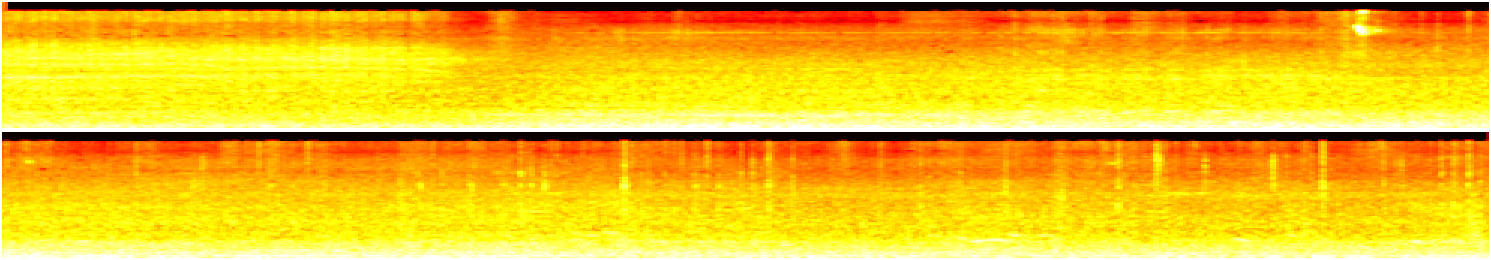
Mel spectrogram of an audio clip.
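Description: An escalator rumbles and hums steadily.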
